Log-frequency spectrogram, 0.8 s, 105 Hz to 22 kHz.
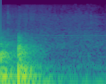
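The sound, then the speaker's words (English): A single dull knock from inside a locked office at almost 1 a.m., muffled as if through a door or wall. It lands once near the start and fades quickly into a hush. “Suddenly, there was a knock from one of the inside of one of the locked offices.”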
